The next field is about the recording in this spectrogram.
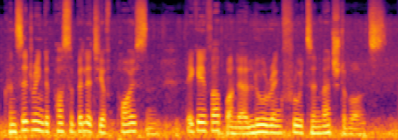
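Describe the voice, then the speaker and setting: A man reading visual novel text aloud in a steady, even narration. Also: on the high side, quick pace, background noise. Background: game music.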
